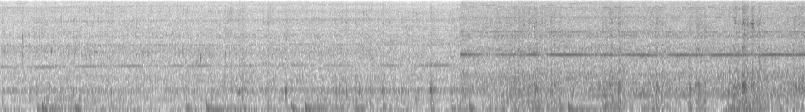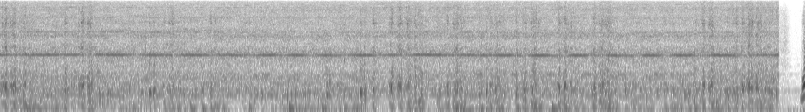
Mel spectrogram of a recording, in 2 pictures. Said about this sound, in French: nous avons monté donc les blancs en neige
